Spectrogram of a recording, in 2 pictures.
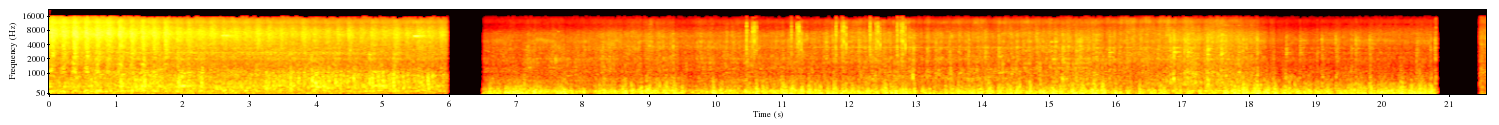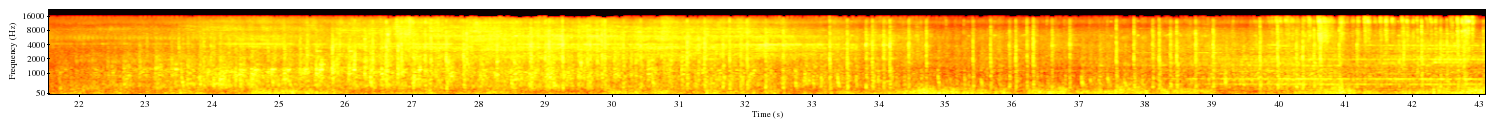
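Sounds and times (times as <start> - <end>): train wheels clattering: 21.7 - 43.0.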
